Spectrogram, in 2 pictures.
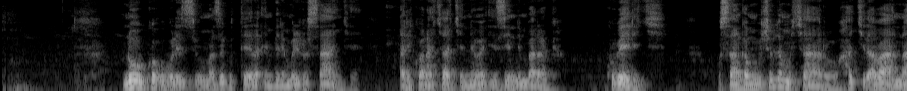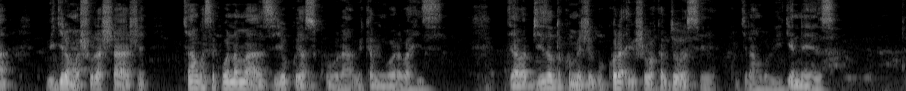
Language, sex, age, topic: Kinyarwanda, male, 36-49, education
